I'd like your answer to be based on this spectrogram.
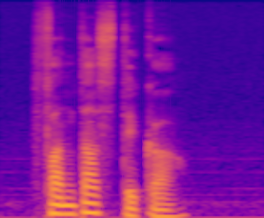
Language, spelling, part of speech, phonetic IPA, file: Polish, fantastyka, noun, [fãnˈtastɨka], Pl-fantastyka.ogg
